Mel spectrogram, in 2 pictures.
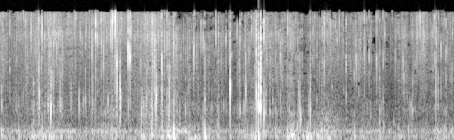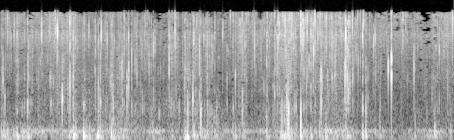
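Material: Faux fur.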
